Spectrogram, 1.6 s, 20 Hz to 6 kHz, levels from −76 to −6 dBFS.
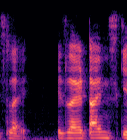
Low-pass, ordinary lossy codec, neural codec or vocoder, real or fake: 5.4 kHz; none; none; real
